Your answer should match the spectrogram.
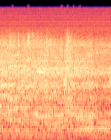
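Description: Live heavy-metal band playing: distorted electric guitars over a drum kit, loud and dense, with a chord held ringing near the end.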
